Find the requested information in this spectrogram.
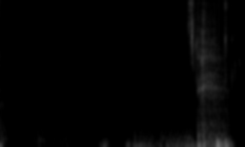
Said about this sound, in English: You're still doing it. Uh, it's unconscious. Exactly. You're like the rest of those woke people internationally. You think you're like so awake and you're clicking your nails.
